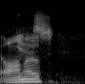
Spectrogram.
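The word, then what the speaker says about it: Omos: Is that how you say it? Almost? – Yes.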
